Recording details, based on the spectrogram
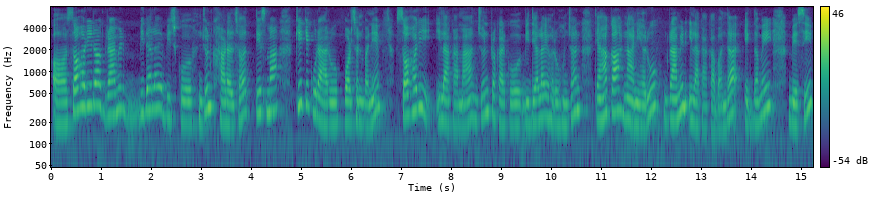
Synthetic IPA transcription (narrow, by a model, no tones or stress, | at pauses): sʌɦʌɾiɾʌɡramiɽ̃bid̪jalʌjbit͡skod͡zunkʰaɽʌlt͡sʰʌt̪esma | kekekuɾaɦʌɾupʌrt͡sʰʌnbʱʌne | sʌɦʌɾiilakamad͡zunprʌkarkobid̪jalʌjɦʌɾuɦunt͡sʰʌnt̪jʌɦãkananiɦʌɾuɡramiɽilakakabʱʌnd̪aekd̪ʌmʌjbesi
